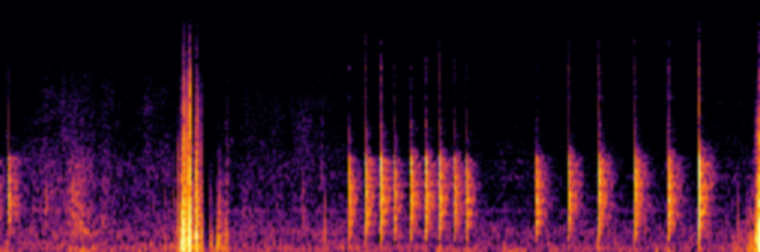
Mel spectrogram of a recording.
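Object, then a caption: Wooden mallet and wooden wedge. A solid wooden mallet repeatedly knocks a solid wooden tok sen wedge held against a seated woman's shoulders and head during a Thai hammer massage. Short, dry wood-on-wood knocks die away almost instantly, with a louder, denser burst of knocking early on. Then come quick rhythmic runs of evenly spaced taps, followed by a slower steady series.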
